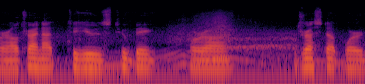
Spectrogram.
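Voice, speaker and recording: A man with an American accent has an ordinary speaking voice, a fairly low pitch, lively intonation and very even loudness. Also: fairly slow pace. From US, Maryland. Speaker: gaming live streamer. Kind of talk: live gameplay commentary chatting with viewers. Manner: casual, relaxed.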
